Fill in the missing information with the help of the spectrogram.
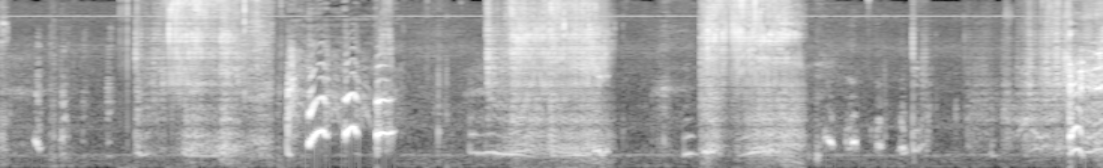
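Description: A baby blows several buzzy, wet raspberries in bursts of about a second each, with short high squeals and babbling sounds in between.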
